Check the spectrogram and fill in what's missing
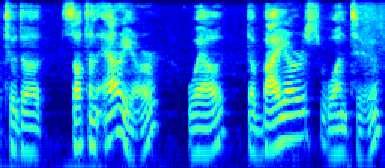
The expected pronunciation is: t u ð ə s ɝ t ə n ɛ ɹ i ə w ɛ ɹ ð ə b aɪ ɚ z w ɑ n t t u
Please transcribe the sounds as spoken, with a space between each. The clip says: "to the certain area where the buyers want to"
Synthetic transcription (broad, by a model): t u ð ə s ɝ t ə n ɛ ɹ i ə w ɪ l ð ə b aɪ ɚ z w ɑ n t t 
